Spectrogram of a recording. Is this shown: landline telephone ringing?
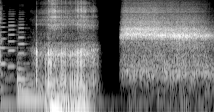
no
